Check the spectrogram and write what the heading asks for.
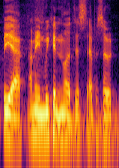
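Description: A man's voice: medium pitch, level tone, brisk, noisy background. Easygoing dude-talking man. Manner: easygoing, heartfelt, calls people dude. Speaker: podcast co-host. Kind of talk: casual chat.

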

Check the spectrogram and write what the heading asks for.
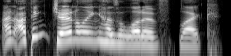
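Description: A woman's voice: high-pitched, lively intonation, fairly quick, no echo, studio quality. A woman co-hosting a podcast in casual chat, bubbly and enthusiastic with frequent giggles. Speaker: podcast co-host.

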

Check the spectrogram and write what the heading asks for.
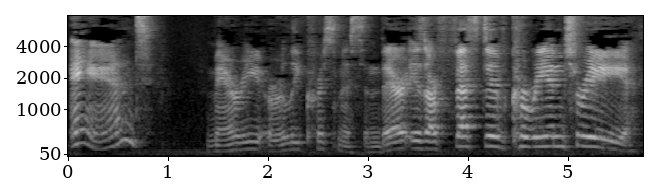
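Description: Cheery podcast cohost, bright voice, laughs a lot. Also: mid-range voice, very animated, takes it slowly. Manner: upbeat, laughs often. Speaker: podcast co-host. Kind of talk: casual podcast chat.

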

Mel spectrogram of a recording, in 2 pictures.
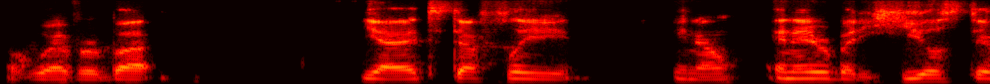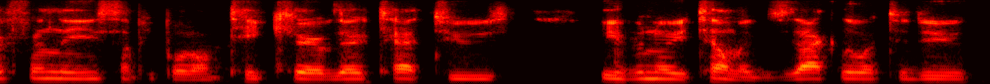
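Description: A man's voice: fairly low pitch, level tone, a little fast, a little mellow, no room sound. A man in his forties from Israel, a tattoo artist, talking casually in an interview and rambling with many fillers and restarts. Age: 40s.

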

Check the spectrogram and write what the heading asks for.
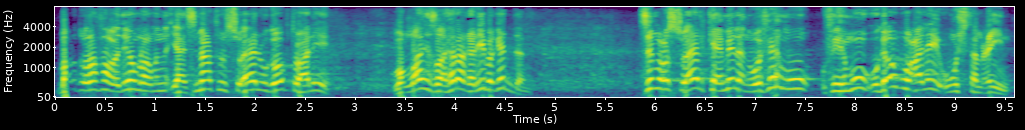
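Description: Egyptian sheikh guy talking super fast to a lecture room, jokey, on a mic. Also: extremely high pitch, lively intonation, a bit bright, a faint crowd, a little hiss or hum. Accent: Egyptian Arabic. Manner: joking, teasing his audience. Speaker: sheikh giving a lecture course. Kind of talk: live religious lecture with banter. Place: lecture room with a live audience. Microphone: handheld or stand mic, with some feedback whistle.

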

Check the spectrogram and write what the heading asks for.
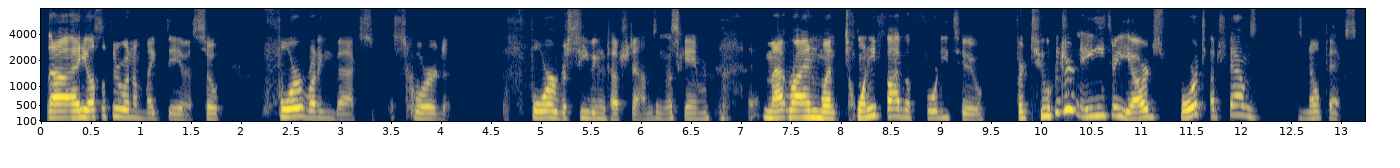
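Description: A man's voice: high voice, measured pace, no room sound, rough recording. A young man hosting a casual sports podcast, rambling with restarts and laughing often. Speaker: podcast host.

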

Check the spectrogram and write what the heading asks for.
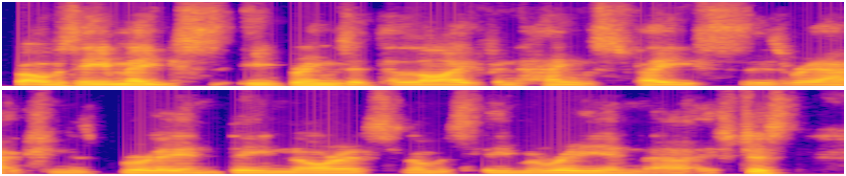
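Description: A man with a low voice, talking fast and with strong opinions in a relaxed recap chat. He swears freely. The recording sounds dull and dry, with no room in it. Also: dry recording. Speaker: podcast co-host.

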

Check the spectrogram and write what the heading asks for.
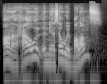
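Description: A man co-hosting a casual podcast chat, animated and slipping English phrases into his talk. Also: high voice, racing, no room sound, clean studio sound. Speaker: podcast co-host.

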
